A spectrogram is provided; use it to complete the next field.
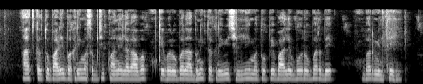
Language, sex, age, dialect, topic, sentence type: Chhattisgarhi, male, 18-24, Western/Budati/Khatahi, agriculture, statement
